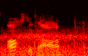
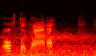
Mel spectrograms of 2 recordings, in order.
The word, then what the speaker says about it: Ostagar: But yeah, Ostagar. This is a. Why did I say it like that? Ostagar.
